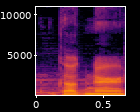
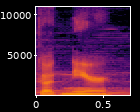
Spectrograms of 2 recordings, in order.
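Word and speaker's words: Gungnir: the past Nordic gugnir Old Norse gugner swaying pronounced gugnir is the name of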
